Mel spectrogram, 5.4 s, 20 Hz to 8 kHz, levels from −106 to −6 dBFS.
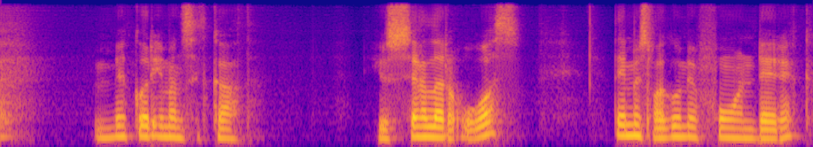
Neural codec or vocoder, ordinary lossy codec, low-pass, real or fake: codec, 16 kHz, about 1 kbps, DyCAST, with the encoder's durations; none; 7.2 kHz; fake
